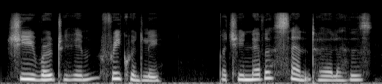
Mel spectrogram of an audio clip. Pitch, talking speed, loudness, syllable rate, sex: 215 Hz, 155 wpm, -16 LUFS, 5.3 syllables/s, female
